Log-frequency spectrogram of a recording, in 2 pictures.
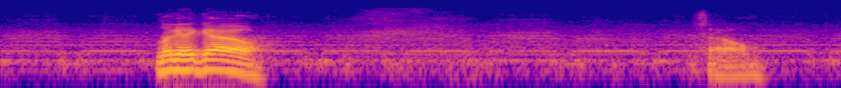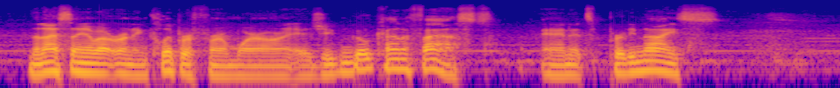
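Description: A printer's motors whine in short bursts of rising and falling pitch as its print head moves.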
